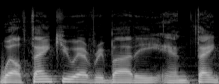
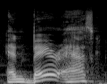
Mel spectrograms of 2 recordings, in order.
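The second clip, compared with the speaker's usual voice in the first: plain reading voice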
